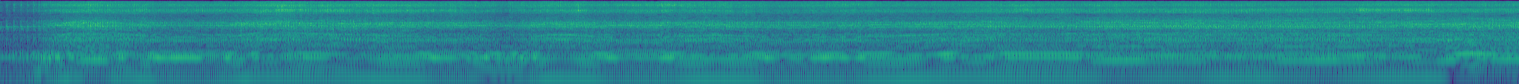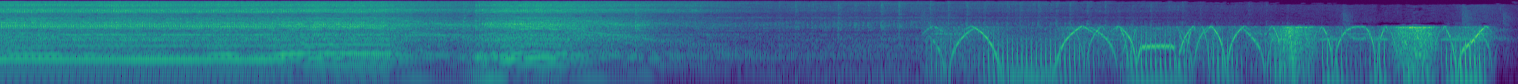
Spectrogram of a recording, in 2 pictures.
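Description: A chainsaw is pulled to start and its chain runs; the engine roars loudly and steadily, its buzzing pitch rising and falling as it revs, then dies down before a harsher, higher whining burst of revving returns at the end.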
